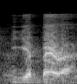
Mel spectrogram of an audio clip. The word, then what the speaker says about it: Ybarra: The last name is Ybarra, and it's spelled Y-B-A-R-R-A. It's pronounced Ybarra.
